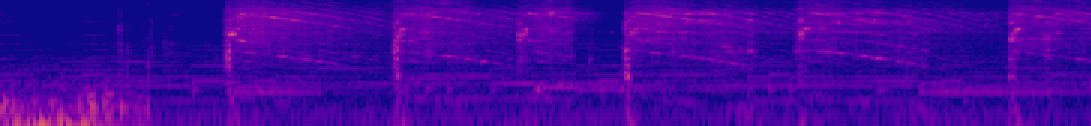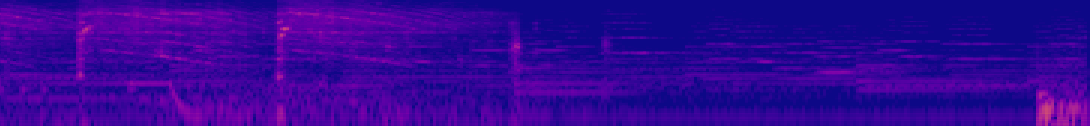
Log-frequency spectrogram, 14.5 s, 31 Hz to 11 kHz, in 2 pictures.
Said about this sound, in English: I use a 1mm cylinder burr to burr the side of the holes and bridge the holes together.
